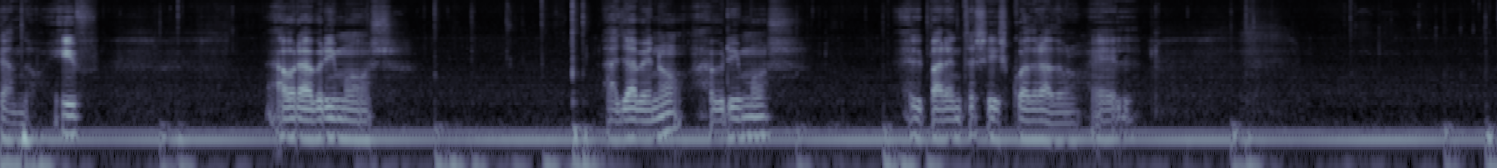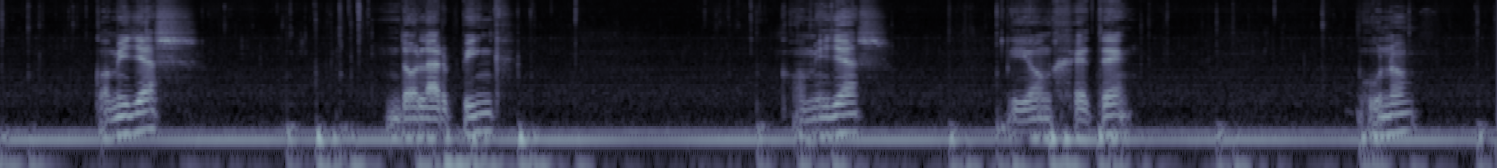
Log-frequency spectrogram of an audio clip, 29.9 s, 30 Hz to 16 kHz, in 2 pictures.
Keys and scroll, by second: 0.7 typing, 5.2 shift+[, 9.6 typing, 18.6-21.3 typing, 25.9-26.7 typing, 29.2 typing.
